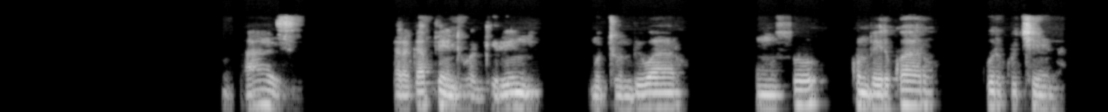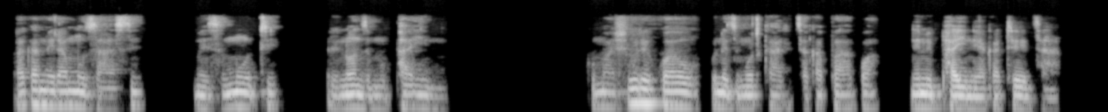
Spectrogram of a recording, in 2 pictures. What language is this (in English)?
Shona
